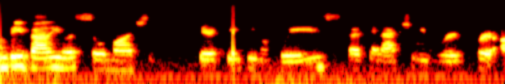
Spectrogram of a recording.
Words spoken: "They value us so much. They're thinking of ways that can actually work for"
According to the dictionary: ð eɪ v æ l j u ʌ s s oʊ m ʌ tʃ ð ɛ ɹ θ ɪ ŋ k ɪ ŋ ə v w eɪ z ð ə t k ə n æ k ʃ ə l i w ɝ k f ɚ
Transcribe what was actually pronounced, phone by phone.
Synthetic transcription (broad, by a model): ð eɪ v æ l j u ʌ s s oʊ m ʌ tʃ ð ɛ ɹ t ɪ k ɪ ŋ ə v w eɪ z ð ə t k ə n æ k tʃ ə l i w ɝ k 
